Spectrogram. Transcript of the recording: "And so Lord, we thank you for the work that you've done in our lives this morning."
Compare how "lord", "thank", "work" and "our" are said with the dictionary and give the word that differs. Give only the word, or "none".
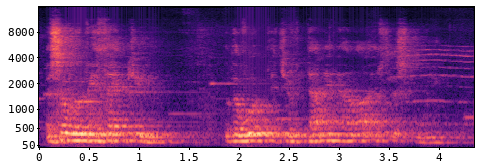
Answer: lord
